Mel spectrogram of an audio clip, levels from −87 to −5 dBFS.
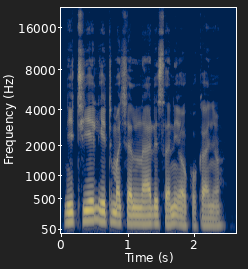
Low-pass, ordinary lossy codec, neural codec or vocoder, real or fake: none; none; none; real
